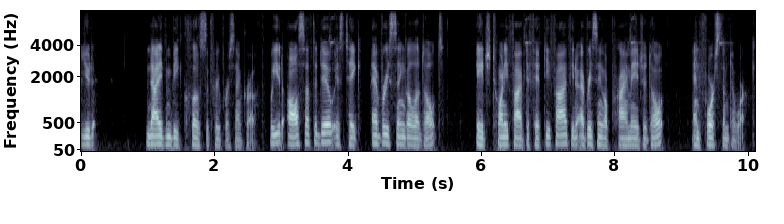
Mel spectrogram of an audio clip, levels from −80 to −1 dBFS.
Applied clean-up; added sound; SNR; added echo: neural mask model RNNoise.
